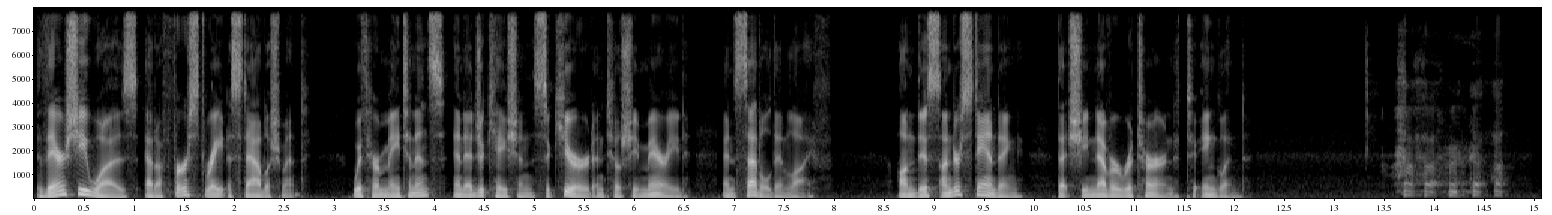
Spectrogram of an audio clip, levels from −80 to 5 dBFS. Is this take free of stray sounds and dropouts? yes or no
no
